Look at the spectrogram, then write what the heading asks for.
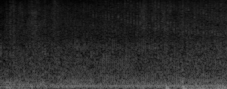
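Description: Carrier strike planes in World of Warships drone steadily as a propeller aircraft engine hum, holding a constant level for the whole stretch with a slight swell near the end.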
